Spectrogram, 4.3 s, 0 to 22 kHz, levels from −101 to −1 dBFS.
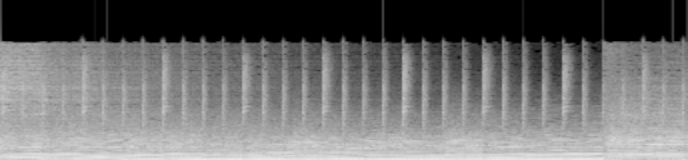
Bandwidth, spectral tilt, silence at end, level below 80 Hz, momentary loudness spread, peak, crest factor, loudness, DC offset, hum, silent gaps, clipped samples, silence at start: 17 kHz; -3.5 dB/octave; 0 s; -28 dBFS; 1 LU; 0 dBFS; 10 dB; -10 LUFS; under 0.1%; none; none; under 0.1%; 0 s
